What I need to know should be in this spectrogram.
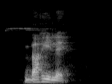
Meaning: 1. small barrel 2. cylinder (of a revolver)
- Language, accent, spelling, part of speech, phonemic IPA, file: French, France, barillet, noun, /ba.ʁi.jɛ/, LL-Q150 (fra)-barillet.wav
